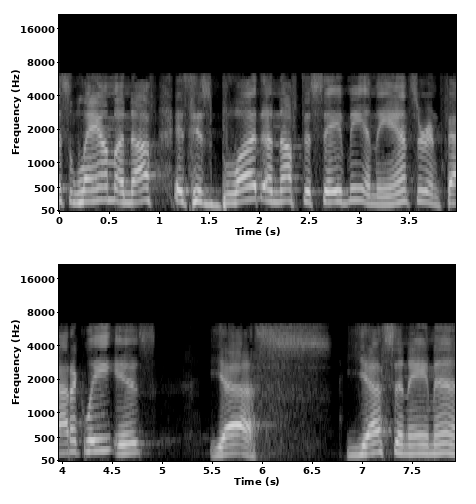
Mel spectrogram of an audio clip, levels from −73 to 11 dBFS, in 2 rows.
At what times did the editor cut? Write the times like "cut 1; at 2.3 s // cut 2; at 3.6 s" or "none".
cut 1; at 6.8 s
